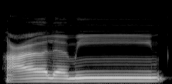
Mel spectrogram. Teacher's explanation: رب العالمین، عین کو کھینچ کر پڑھیں گے ایک الف کے برابر، عین کے اوپر کھڑی زبر ہے۔ عالمین، یہاں پر مد عارض وقفی ہے، اس مد کو 3 الف کے برابر کھینچ کر پڑھتے ہیں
